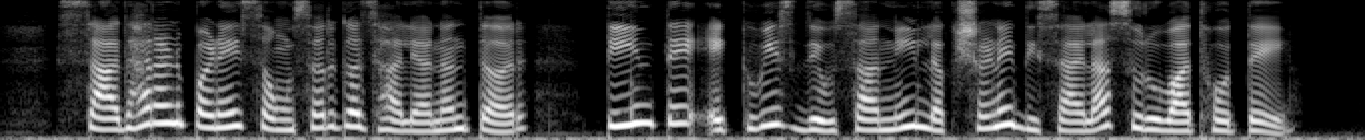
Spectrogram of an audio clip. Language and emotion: Marathi, neutral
